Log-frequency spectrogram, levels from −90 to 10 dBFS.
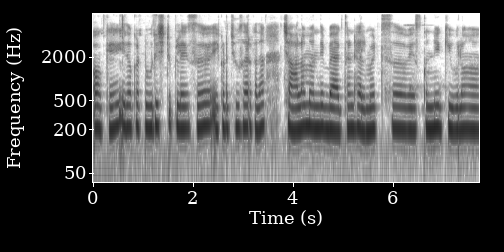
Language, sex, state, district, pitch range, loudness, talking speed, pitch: Telugu, female, Andhra Pradesh, Krishna, 205-215 Hz, -15 LUFS, 130 wpm, 210 Hz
